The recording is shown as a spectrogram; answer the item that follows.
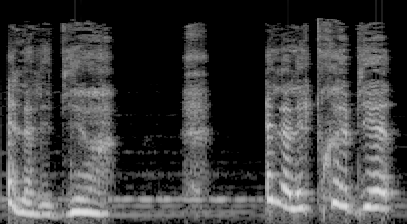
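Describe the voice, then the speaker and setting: A frantic, high-voiced wife. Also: female voice, sing-song, moderate pace, dark tone, faint music behind. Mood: shaken. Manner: panicked, pleading, breaking into sobs. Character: frantic grieving wealthy wife. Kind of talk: French dub of a film.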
